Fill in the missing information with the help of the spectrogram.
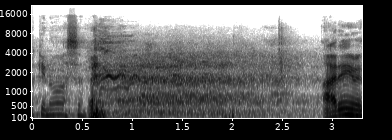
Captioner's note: attendees laughing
